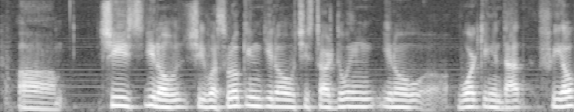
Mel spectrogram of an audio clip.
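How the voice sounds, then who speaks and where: A man speaks at a fairly slow pace in a Puerto Rican accent. His fairly high voice keeps fairly even intonation. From Puerto Rico. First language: Spanish. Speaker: loan officer, former police officer. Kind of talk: casual interview. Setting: podcast studio. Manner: halting, many fillers.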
